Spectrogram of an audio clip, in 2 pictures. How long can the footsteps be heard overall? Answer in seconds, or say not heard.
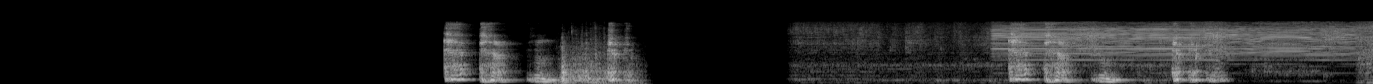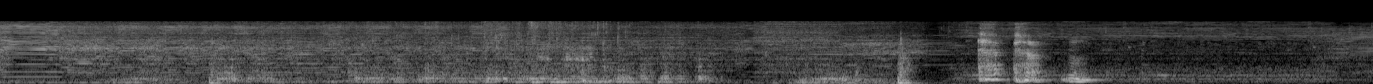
not heard.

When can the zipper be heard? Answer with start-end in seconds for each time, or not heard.
not heard.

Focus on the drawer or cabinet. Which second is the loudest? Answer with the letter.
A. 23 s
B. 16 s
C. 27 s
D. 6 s
D.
